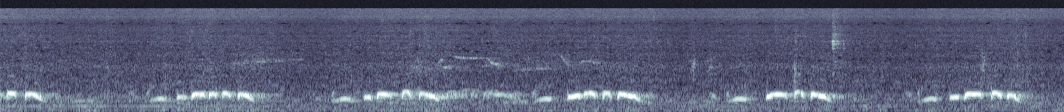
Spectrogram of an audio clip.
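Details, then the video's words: A laughing dove sings a steady series of about six soft, bubbling coo phrases, one roughly every two seconds, each rising then dropping in a low, mellow tone; morning, with faint distant bird chirps. "צוצלת הומיה בבוקר فاختة النخيل"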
